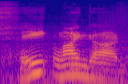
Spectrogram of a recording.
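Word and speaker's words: Fayt Leingod: It's not spelled like the way you'd want it to be. F-A-Y-T. F-A-Y-T. L-E-I-N-G-O-D, I believe. Yeah. But it's pronounced Fate Line God.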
